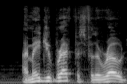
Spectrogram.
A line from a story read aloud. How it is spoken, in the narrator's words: she said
